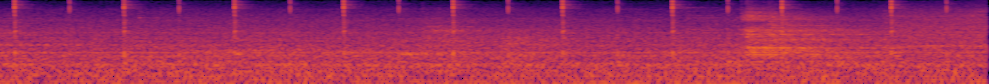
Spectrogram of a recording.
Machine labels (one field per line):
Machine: valve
